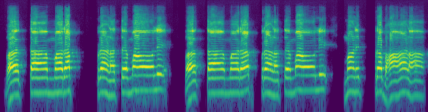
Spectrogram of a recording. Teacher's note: जैसे मैं इसमें बताऊं आपको कि भक्तामर प्रणत, तो प्रा शब्द जो है संयुक्त है, प्रा पा और रा से बना है प्रा, ठीक है, प्रणत वाला प्रा, तो उसके पहले रा आ रहा है। भक्तामर का रा जो है प्रा के पहले आ रहा है, तो वो रा पर अपने को जोर देना है।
